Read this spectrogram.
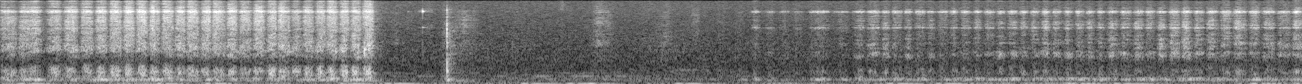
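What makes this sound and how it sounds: A graphite pencil is rubbed back and forth on a page of a spiral paper sketchbook, shading the stem and bulb of a drawing. A dense, continuous scratchy rasp with a steady low hum and bright hiss stops abruptly near three seconds. A few faint ticks fill the quieter gap before the back-and-forth scratching resumes.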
